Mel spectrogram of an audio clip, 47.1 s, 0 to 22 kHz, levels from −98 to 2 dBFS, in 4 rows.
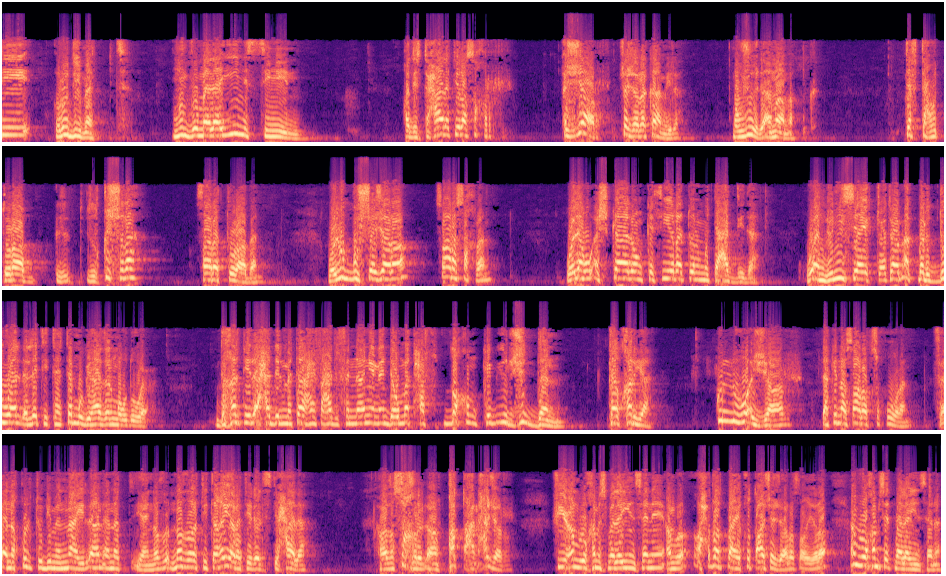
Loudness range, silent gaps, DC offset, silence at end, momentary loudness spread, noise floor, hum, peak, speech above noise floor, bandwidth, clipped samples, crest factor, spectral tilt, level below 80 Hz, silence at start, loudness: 3 LU; none; under 0.1%; 0 s; 11 LU; -52 dBFS; none; 0 dBFS; 46 dB; 16 kHz; 3%; 8 dB; -4 dB/octave; -38 dBFS; 0 s; -7 LUFS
